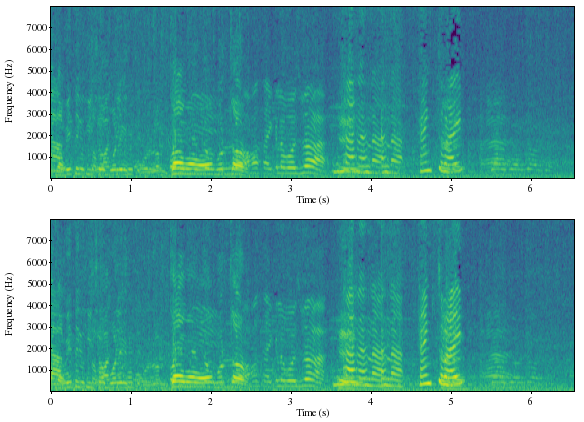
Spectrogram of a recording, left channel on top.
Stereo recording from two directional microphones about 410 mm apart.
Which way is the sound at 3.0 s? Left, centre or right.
Centre.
